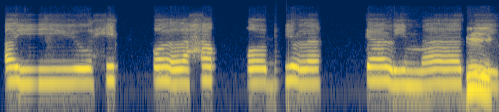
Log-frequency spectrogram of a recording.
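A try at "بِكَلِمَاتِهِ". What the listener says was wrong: Bika, enggak ada lamnya di situ. Bi kalimatihi.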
